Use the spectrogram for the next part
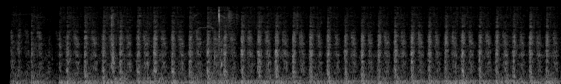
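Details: Dog panting fast, with quick breathy huffs repeated about three times a second in a steady run, over a low background rumble.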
